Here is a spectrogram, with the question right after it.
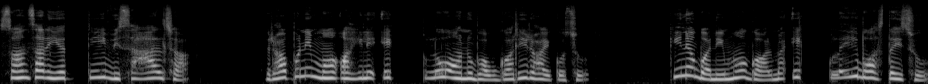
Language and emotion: Nepali, sad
